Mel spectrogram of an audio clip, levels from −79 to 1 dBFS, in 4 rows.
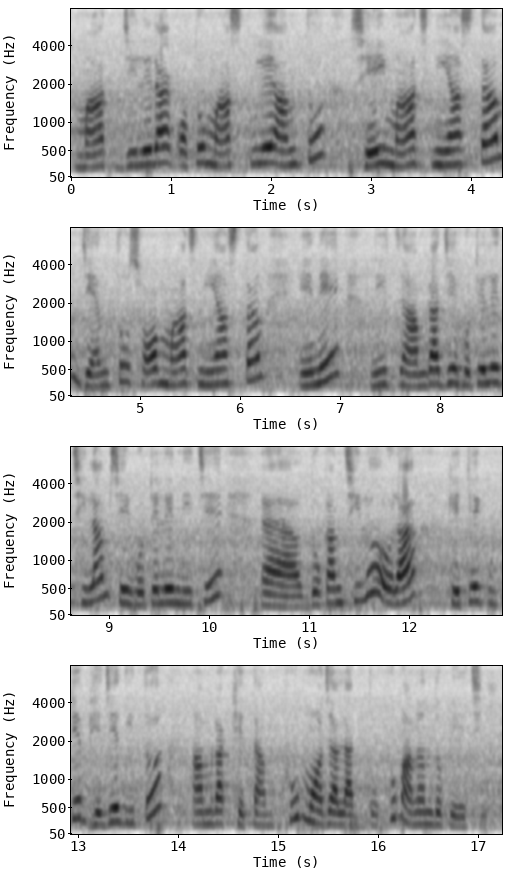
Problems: none marked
